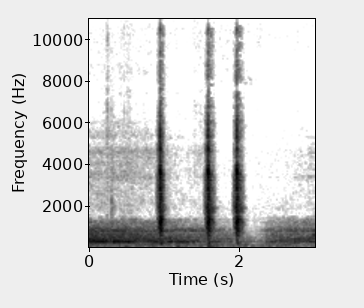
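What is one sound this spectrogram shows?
A fingertip taps sharply on a tablet's glass.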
